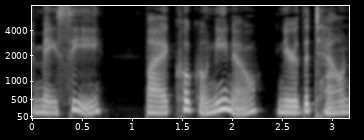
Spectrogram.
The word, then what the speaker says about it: Mesa: Like all of Harriman's people, they lived on the Enchanted Mesa, pronounced Macy, by Coconino, near the town of Yorba Linda.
